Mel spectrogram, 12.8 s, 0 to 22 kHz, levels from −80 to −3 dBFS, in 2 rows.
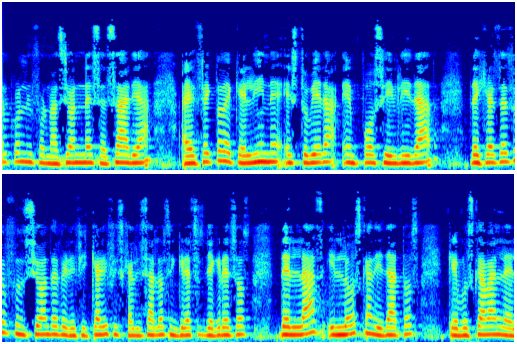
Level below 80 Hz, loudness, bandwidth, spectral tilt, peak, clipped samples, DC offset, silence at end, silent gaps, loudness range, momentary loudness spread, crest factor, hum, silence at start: -56 dBFS; -20 LUFS; 12.5 kHz; -7 dB/octave; -4 dBFS; under 0.1%; under 0.1%; 0 s; none; 2 LU; 7 LU; 14 dB; none; 0 s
